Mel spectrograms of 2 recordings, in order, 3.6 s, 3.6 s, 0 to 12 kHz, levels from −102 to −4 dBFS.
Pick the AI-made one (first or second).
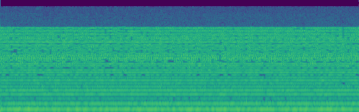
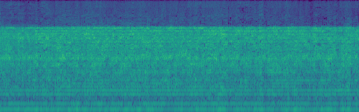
second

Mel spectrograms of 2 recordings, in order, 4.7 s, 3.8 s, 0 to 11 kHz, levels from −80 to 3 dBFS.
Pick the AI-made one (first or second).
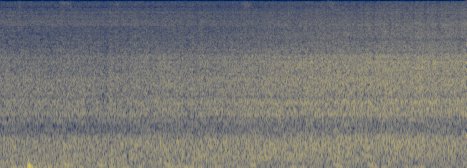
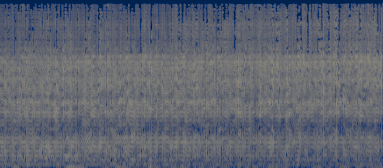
second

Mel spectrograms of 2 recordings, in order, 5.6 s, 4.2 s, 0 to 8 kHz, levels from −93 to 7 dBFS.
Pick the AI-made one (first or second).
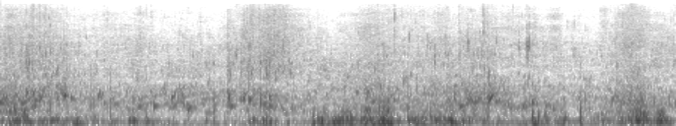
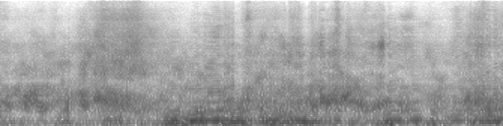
second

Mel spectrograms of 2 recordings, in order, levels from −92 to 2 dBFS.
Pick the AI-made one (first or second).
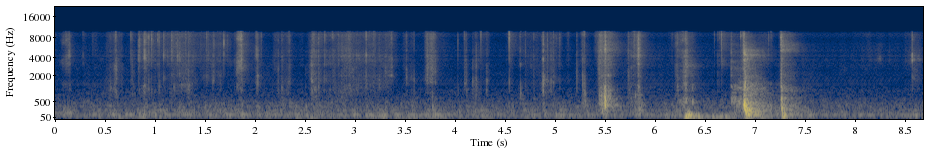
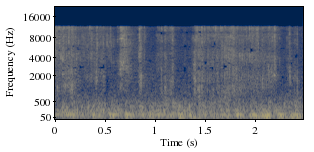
first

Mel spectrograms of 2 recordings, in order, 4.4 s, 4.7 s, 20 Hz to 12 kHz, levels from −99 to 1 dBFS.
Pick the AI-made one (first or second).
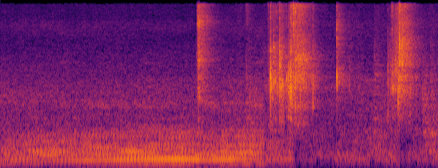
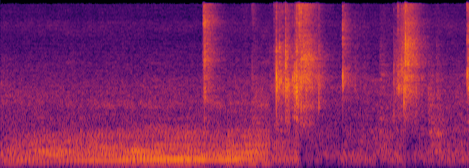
second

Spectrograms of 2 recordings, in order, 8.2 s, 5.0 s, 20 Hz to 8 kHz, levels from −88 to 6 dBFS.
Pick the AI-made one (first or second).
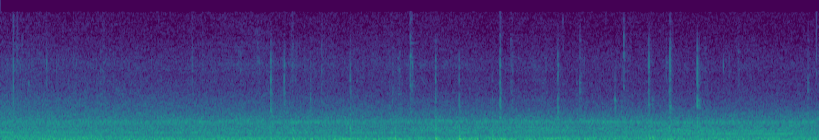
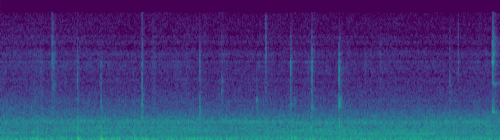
second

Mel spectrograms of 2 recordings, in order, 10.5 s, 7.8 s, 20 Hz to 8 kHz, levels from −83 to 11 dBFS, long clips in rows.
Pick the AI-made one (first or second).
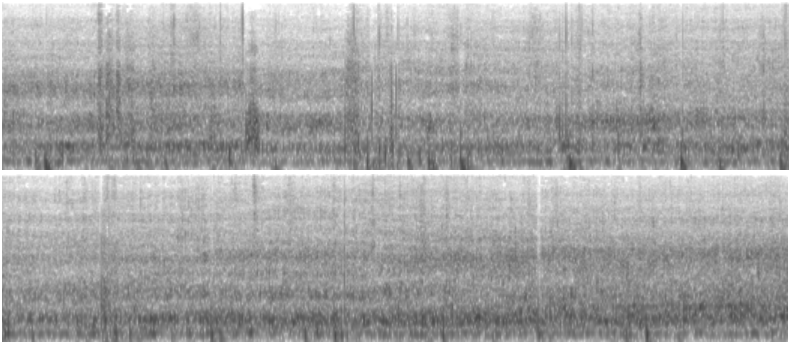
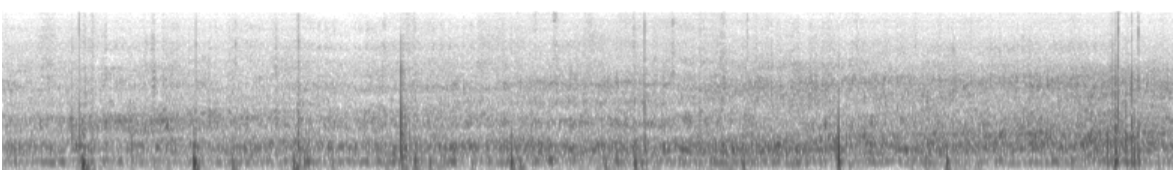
second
